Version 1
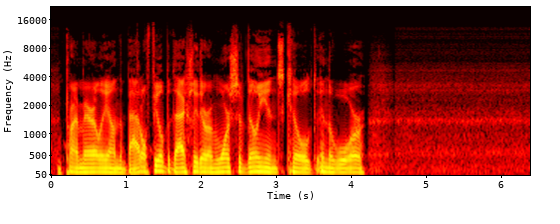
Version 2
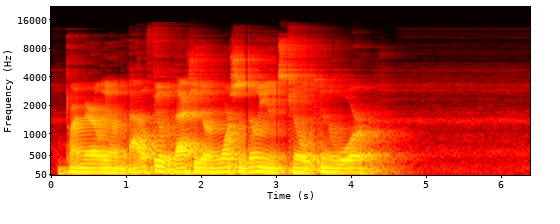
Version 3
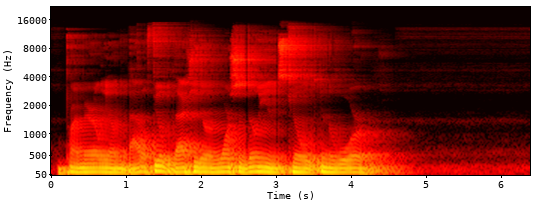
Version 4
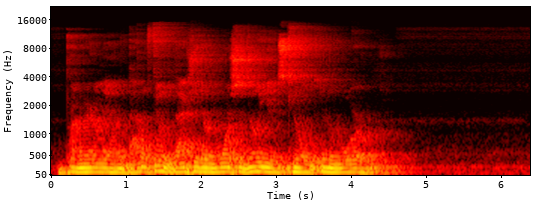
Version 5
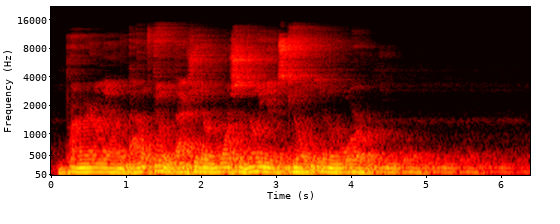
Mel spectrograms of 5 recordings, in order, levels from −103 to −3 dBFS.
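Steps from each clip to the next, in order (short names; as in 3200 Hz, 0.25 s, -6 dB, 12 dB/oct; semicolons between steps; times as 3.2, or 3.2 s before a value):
spectral trails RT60 1.72 s
EQ curve 240 Hz 0 dB, 360 Hz -9 dB, 1900 Hz -24 dB, 10000 Hz +6 dB; gain -5.5 dB
ensemble effect; gain +1.5 dB
dark delay 0.758 s, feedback 44%, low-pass 430 Hz, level -9 dB; low-pass opened by the level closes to 2700 Hz, open at -34 dBFS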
